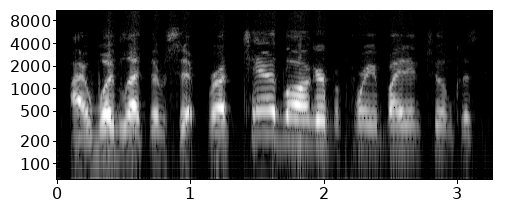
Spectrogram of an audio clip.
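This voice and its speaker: A man's voice: on the high side, no room sound, poor audio. Chatty man in a dry home kitchen. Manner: chatty, relaxed, talks while tasting, frequent fillers. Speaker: home cooking vlogger. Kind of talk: casual cooking chat.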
